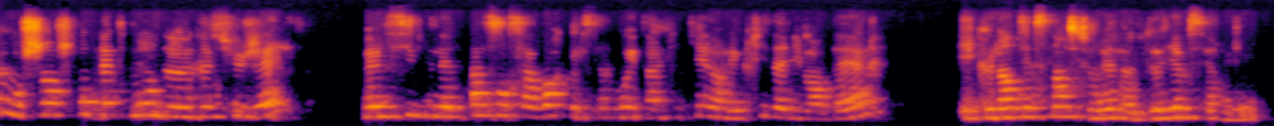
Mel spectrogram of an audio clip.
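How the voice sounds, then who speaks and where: A woman moderating a conference session, introducing the topic and speakers. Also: sits high. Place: conference room. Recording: distant, dull conference microphone.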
